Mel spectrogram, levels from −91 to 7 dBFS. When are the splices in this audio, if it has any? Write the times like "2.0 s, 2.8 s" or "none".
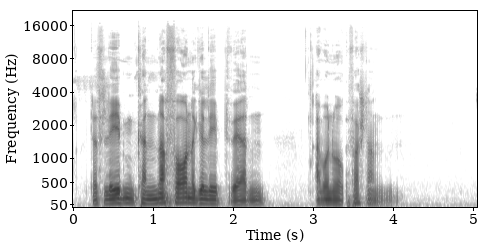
1.1 s, 3.4 s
